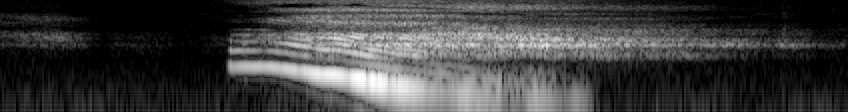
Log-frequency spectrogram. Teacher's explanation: Et laissons-nous inspirer et expirer avec le son A que nous pouvons vocaliser, c'est-à-dire on ne va pas chanter exprès, mais ce qu'on va faire, c'est on va partir d'un son un peu plus aigu et on descend jusqu'à le plus bas possible, en même temps que notre poitrine s'abaisse et que notre sternum va en direction du sol et des vertèbres.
